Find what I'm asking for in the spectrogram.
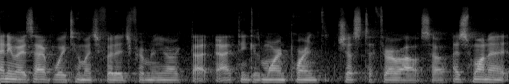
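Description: A man at fairly low pitch talks very fast with hardly any pauses and monotone, flat intonation over light background noise. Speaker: travel vlogger. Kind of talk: casual vlog chat. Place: home room. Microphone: phone near.

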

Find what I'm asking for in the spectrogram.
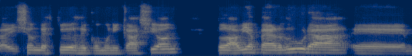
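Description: Speaking with an Argentine interior accent, a man uses a fairly high pitch and ordinary pitch variation. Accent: Argentine Spanish, from the interior.

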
